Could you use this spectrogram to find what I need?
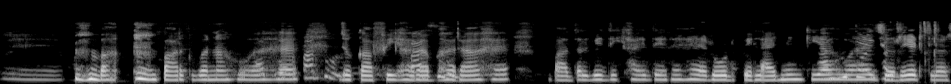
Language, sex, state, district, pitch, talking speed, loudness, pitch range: Hindi, female, Bihar, Gaya, 220 Hz, 170 wpm, -19 LUFS, 210-230 Hz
